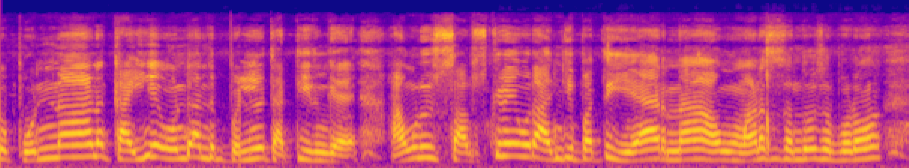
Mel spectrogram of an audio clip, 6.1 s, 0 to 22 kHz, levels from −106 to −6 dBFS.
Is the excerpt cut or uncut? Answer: uncut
